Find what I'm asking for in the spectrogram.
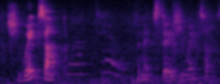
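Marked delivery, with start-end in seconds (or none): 2.0-3.2 very soft, low narration; barely audible storytelling hush. A narrator's reading. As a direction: tiptoe through the line. Teller hushes before the surprise.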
